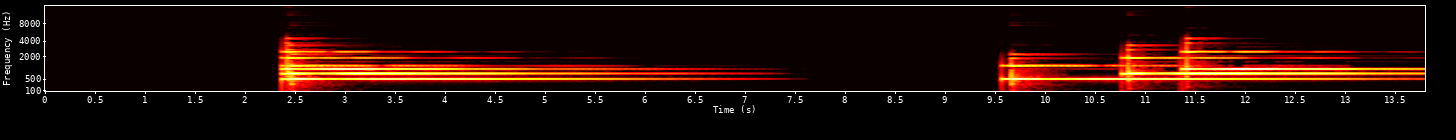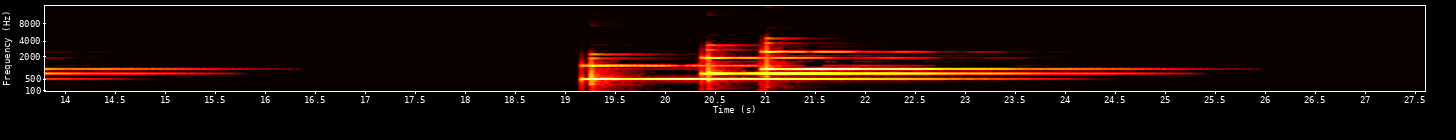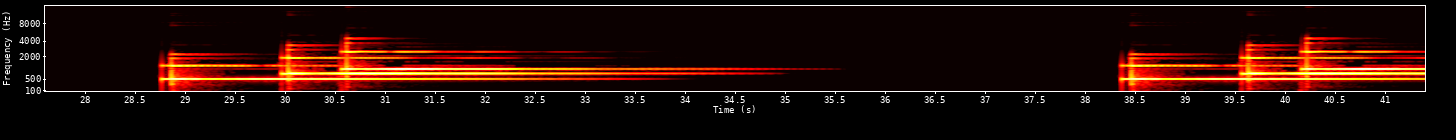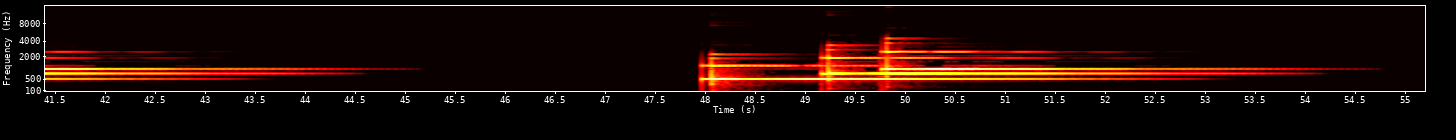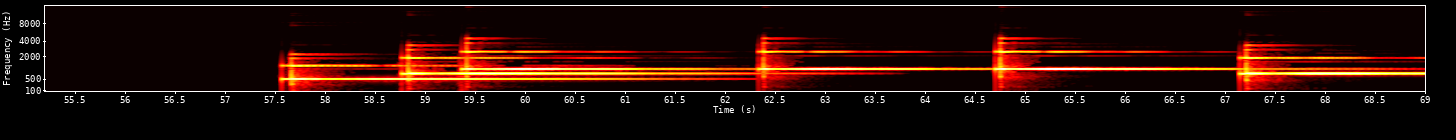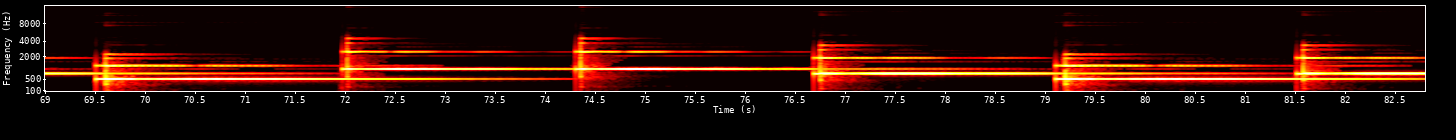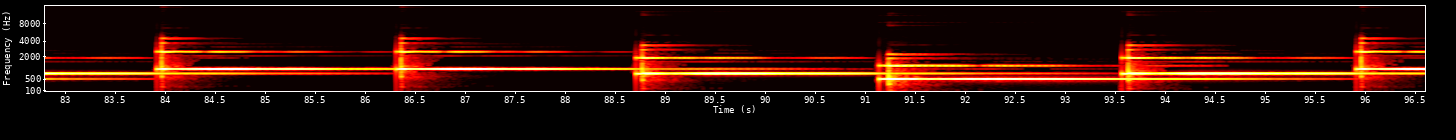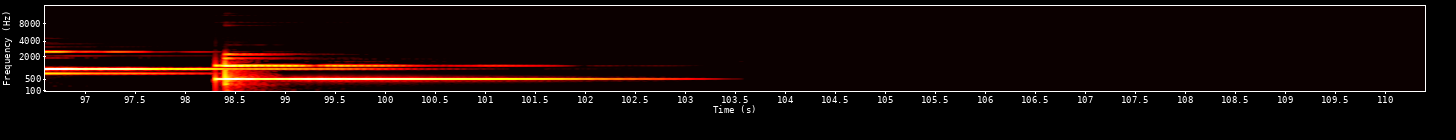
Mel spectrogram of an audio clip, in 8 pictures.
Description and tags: Meditation Bowls
Meditation bowl sound for calmness and spirituality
